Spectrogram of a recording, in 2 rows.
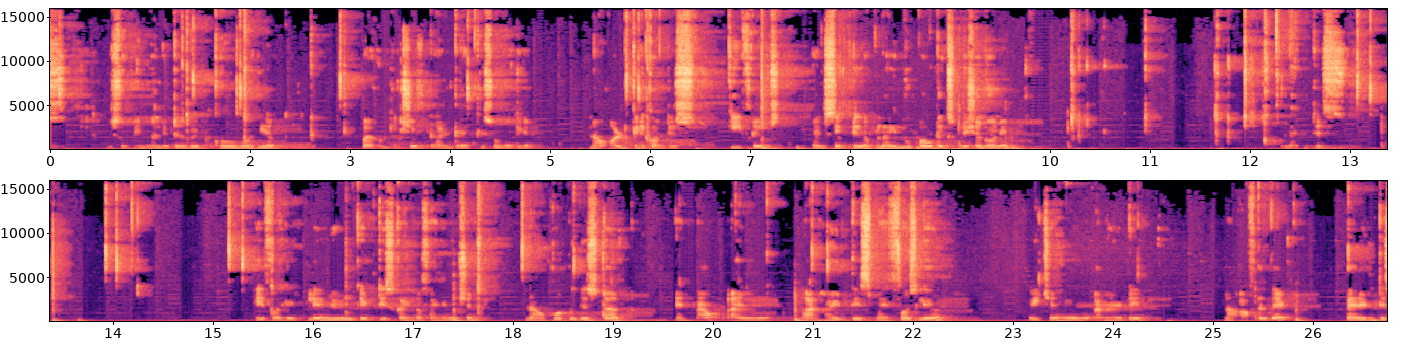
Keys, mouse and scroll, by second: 0.4-0.7 alt+scroll down 1, 1.3 space, 1.4-2.0 click, 1.8 space, 2.3-2.6 alt+scroll up 1, 2.9-4.4 drag, 7.5-8.8 typing, 10.2 Down, 12.0 Return, 13.0 click, 15.4 space, 17.5 space, 18.1-18.7 drag, 20.9 click, 26.6-26.7 drag.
